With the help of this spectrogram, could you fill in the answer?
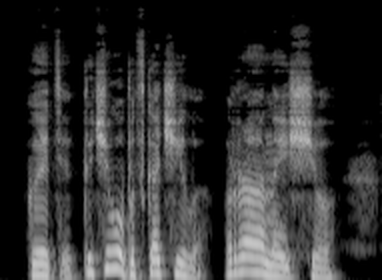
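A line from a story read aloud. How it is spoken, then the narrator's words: Sleepy. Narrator (Russian): сонно сказал Макс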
